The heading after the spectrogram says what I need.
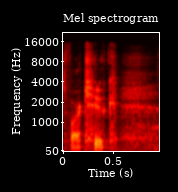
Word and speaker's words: Vartook: percent same thing with vartook um and yes that is actually i know for a fact how you pronounce that that is far took um sam it's the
